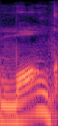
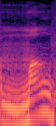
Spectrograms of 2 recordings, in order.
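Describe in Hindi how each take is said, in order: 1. स्वर 'hot' के 'o' जैसा लगता है। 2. स्वर 'cut' के 'u' जैसा लगता है। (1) "इट्स नॉट द मॉन्क" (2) "इस वर्ड का प्रोनाउंसिएशन है मंक, एम यू एन के"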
